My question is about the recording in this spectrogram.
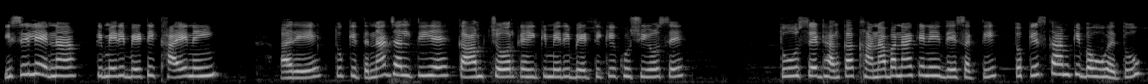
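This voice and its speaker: A woman's voice: very high voice, normal speed. A woman acting a bossy, cruel mother-in-law who scolds her daughter-in-law in a family drama. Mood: scolding. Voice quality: scolding, sharp-tongued.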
